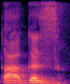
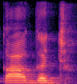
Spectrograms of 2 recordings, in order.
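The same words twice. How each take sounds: First: The last consonant is a z sound. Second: The last consonant is a j sound. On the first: "नुक्ता लगाने के बाद" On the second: "अगर आप नुक्ता नहीं लगाएंगे तो"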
